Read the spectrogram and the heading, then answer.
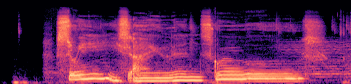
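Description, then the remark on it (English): A sustained sung vocal line with long held notes, doubled underneath by a lower voice from a pitch-shifter effect that gives it an eerie, devil-like tone, mixed so it is noticeable but not overpowering; fairly loud. “Which sort of sounds like this weird sort of devil voice underneath, sort of.”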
